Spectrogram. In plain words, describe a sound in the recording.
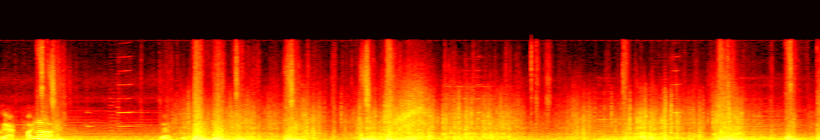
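Men shout and grunt as they fight.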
